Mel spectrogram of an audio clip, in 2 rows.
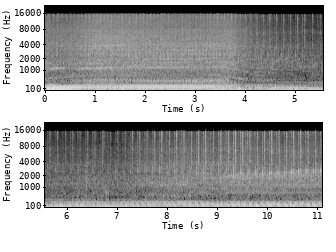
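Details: Porsche 996 petrol engine at first start-up after replacing all tappets on cylinders 1-3, before full set-up; idling with a light, fast tappet ticking over the steady run.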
